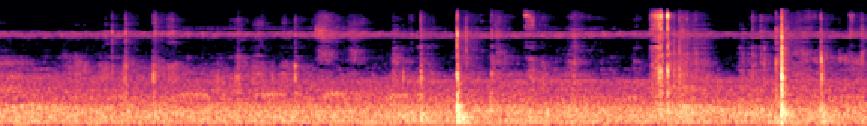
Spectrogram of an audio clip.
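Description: A few light clicks and taps from hands handling the car door's plastic window trim, three sharper ones in the second half, over a steady background hiss with a faint high steady whine.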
